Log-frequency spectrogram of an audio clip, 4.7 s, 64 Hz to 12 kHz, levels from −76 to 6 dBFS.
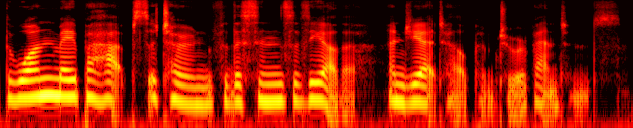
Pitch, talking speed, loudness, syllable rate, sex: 200 Hz, 215 wpm, -19 LUFS, 5.8 syllables/s, female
